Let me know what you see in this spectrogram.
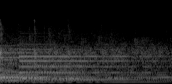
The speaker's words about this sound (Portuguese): Dá um aplauso forte ao Senhor. Aleluia. Glória a Deus.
